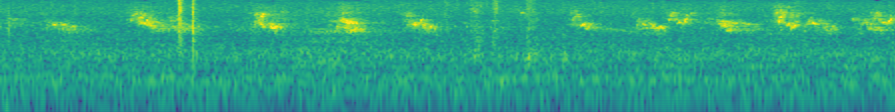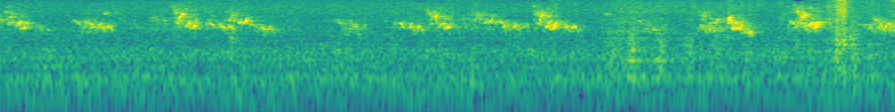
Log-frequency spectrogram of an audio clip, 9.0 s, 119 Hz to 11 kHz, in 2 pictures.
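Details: Continuous hive hum from honey bees on 15 May 2018 while nucleus colonies are made the old way from a foraging swarm, a thick low drone peppered with quick high-pitched chirps and ticks throughout.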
